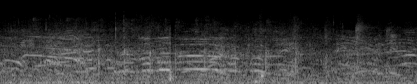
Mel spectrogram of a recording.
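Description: Several voices shouting and chattering over each other on a football sideline, with no single clear speaker.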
